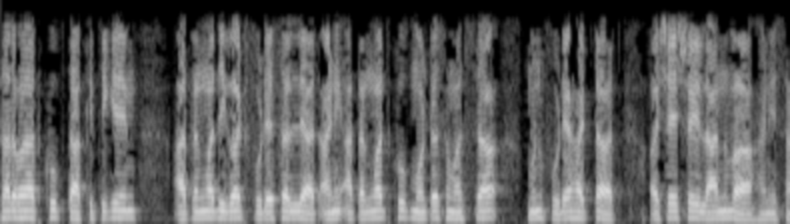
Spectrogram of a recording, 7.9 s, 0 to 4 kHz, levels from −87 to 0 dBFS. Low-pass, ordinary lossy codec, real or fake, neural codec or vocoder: 3.6 kHz; none; real; none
